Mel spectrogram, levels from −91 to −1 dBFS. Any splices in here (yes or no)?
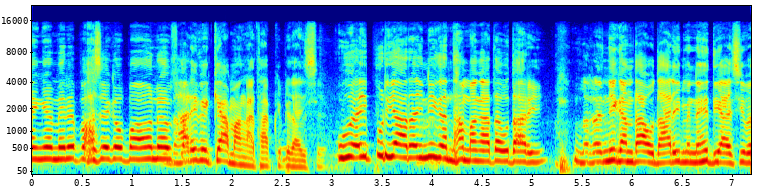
no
